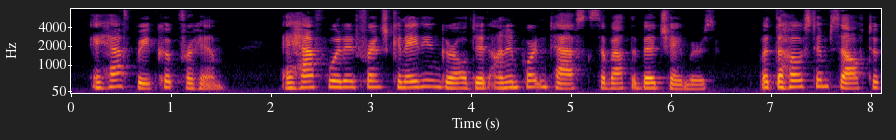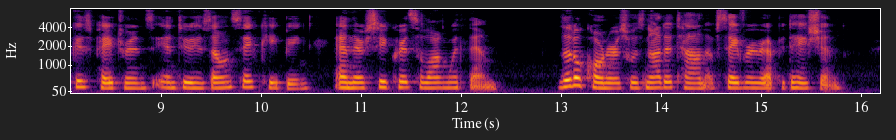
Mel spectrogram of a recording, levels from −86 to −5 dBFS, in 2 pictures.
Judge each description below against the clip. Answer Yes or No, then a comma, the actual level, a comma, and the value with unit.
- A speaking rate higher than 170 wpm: No, average, 165 wpm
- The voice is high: Yes, high, 195 Hz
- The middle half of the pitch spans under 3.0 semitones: Yes, narrow, 2.4 semitones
